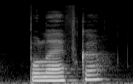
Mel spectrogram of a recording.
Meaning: soup
- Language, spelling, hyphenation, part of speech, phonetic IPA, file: Czech, polévka, po‧lév‧ka, noun, [ˈpolɛːfka], Cs-polévka.ogg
